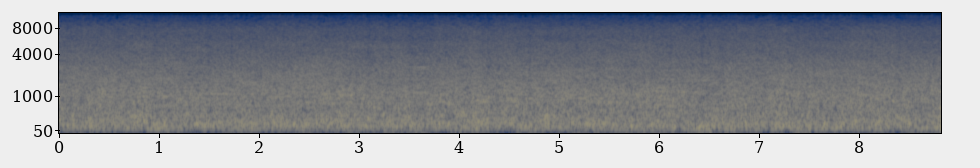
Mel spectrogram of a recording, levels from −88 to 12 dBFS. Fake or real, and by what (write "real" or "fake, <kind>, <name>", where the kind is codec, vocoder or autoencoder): fake, codec, SNAC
